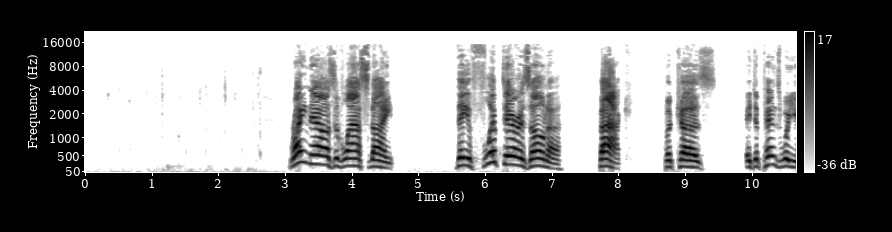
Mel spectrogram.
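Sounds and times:
computer keyboard typing: 0:00.0 - 0:02.9
speech: 0:03.0 - 0:04.7, 0:05.6 - 0:10.6.

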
